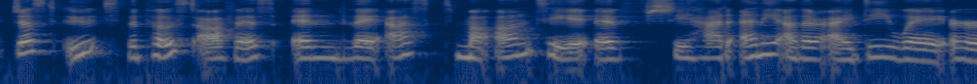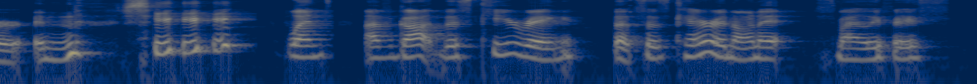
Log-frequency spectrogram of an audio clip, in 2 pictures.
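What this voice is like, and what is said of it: Flat robotic voice-assistant reading. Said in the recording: “do you want me to read it like Siri? ... Like Siri.”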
